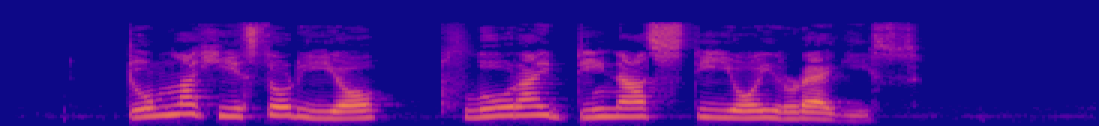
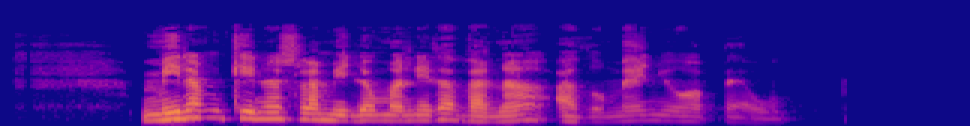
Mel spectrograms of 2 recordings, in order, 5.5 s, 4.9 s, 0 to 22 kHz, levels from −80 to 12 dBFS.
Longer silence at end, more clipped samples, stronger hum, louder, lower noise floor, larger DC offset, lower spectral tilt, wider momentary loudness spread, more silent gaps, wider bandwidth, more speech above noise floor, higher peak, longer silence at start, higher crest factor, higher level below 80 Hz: about the same, 0.9 s vs 1 s; neither; neither; about the same, -26 LUFS vs -24 LUFS; second, -74 dBFS vs -82 dBFS; neither; second, -3 dB/octave vs -4.5 dB/octave; about the same, 14 LU vs 15 LU; neither; about the same, 11.5 kHz vs 11 kHz; second, 47 dB vs 57 dB; second, -10 dBFS vs -4 dBFS; first, 0.65 s vs 0.4 s; about the same, 18 dB vs 22 dB; second, -82 dBFS vs -74 dBFS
